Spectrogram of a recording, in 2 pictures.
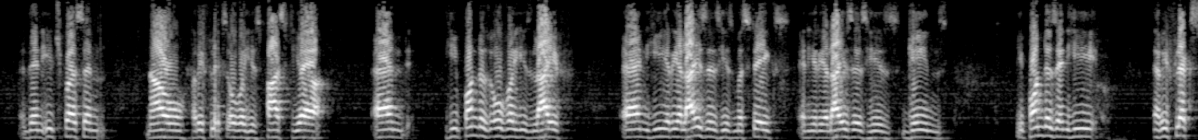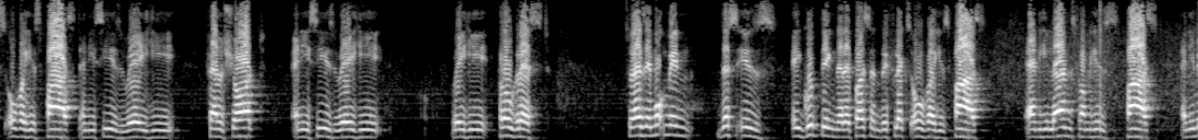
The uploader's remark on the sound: Jumuah lecture at Musalla Musab bin Umayr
